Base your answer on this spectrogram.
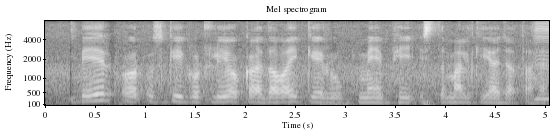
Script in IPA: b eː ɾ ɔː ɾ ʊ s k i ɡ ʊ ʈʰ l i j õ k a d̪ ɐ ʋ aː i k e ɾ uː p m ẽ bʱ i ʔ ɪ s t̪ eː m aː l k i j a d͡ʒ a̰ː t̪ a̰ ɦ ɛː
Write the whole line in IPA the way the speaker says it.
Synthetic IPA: b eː ɾ ɔː ɾ ʊ s k i ɡ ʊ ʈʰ l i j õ k a d̪ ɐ ʋ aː i k e ɾ uː p m ẽ bʱ i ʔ ɪ s t̪ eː m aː l k i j a d͡ʒ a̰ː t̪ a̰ ɦ ɛː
